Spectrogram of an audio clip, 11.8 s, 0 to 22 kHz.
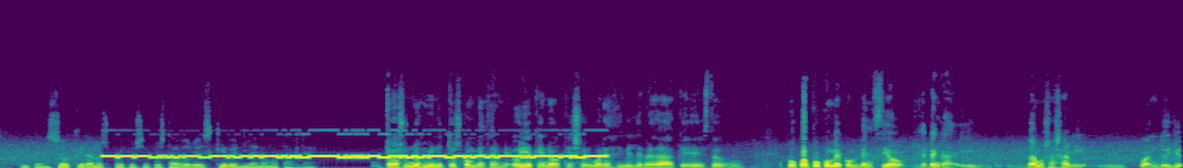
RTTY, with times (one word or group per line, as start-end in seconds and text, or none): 2.0-3.2 TAKIE
3.6-6.0 STANOWISKO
